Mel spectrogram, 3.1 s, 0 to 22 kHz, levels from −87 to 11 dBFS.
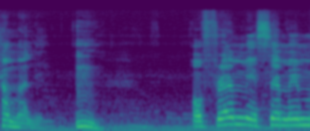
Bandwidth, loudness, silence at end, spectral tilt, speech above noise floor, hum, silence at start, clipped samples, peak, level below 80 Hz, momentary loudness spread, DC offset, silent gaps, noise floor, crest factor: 16 kHz; -25 LUFS; 0 s; -4.5 dB/octave; 20 dB; none; 0 s; under 0.1%; -12 dBFS; -46 dBFS; 23 LU; under 0.1%; none; -44 dBFS; 14 dB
